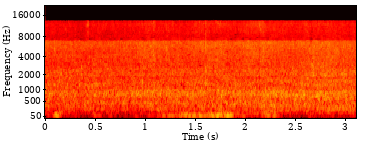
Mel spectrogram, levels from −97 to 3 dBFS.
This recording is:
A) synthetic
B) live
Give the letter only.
B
